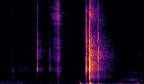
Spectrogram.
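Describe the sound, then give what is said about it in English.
Sharp cracks and snapping clicks from chopping at a wax seal: a few brief hits, then a denser cluster of crackling snaps, with no voices. “I'm still chopping at this wax.”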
